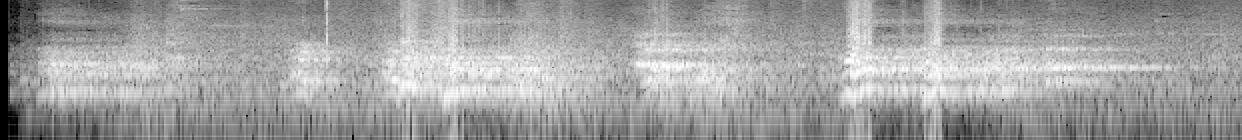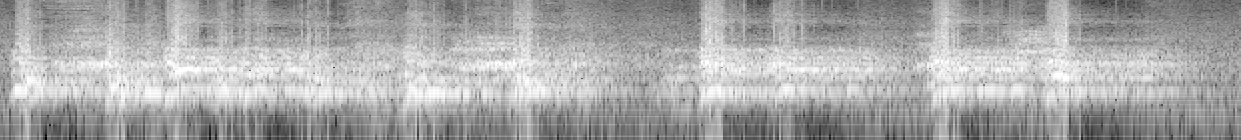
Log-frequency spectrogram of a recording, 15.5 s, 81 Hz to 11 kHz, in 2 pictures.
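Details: Dogs barking in a lot, dated 10/5/19: loud, repeated harmonic barks in bursts, several overlapping, with short quiet gaps between volleys and sharp clicks.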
